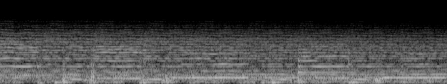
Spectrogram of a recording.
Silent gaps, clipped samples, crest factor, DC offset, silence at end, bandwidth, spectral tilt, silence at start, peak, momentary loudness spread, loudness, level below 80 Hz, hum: none; under 0.1%; 16 dB; under 0.1%; 0 s; 10 kHz; -6.5 dB/octave; 0 s; -8 dBFS; 1 LU; -24 LUFS; -42 dBFS; none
